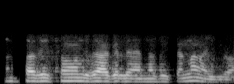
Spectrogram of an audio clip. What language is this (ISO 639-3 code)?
mai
